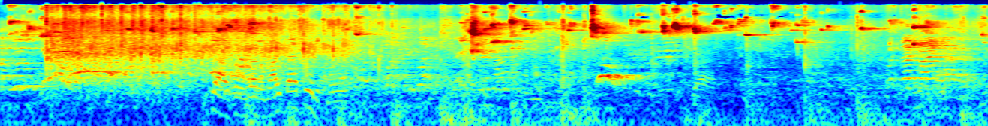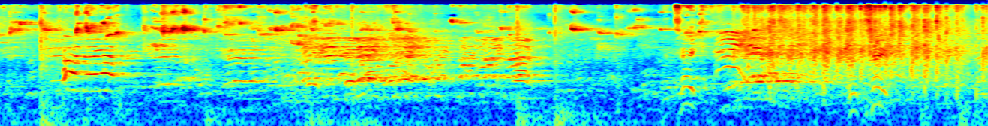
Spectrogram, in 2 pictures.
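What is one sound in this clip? Young men shout and call out during play.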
